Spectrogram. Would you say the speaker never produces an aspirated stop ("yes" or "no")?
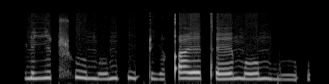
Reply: no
